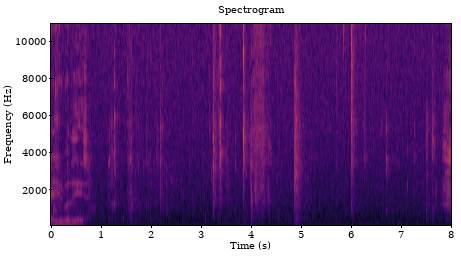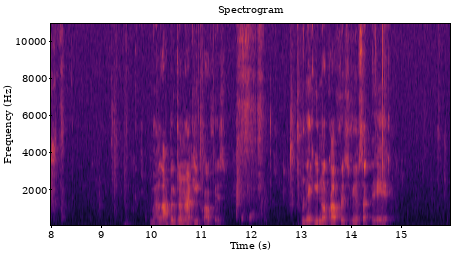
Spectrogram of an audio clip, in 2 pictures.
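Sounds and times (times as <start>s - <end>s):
soft rustle or slurp: 3.3s - 4.5s, 11.6s - 12.9s.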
